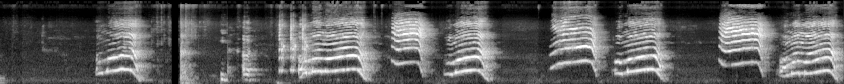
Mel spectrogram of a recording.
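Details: A parrot chatters face to face with its owner: some clicks and short scratchy bursts, then about ten strong, voice-like phrases, frequently paired, each swooping downward at the end.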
